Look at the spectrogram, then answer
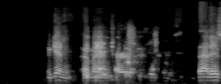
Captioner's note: speaks faintly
